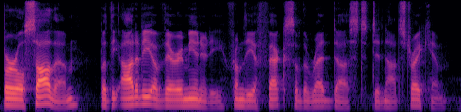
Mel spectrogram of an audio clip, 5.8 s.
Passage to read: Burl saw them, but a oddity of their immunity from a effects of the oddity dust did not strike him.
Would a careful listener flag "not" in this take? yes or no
no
